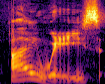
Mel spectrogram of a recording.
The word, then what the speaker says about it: Aiways: and plans further expansion highways i think is the appropriate pronunciation but their website link actually reads as ai dash ways which can also give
